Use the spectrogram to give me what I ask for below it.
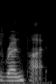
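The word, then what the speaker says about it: Ren'Py: I pronounce it Renp, but I know it's Renpai, right?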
